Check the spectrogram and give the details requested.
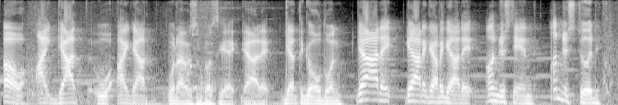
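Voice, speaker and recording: A man's voice: on the low side, sing-song, quick pace, bright, forceful tone, soft background music. A man streaming a game, chatting casually with his viewers, joking around and swearing freely. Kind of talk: casual livestream commentary.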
